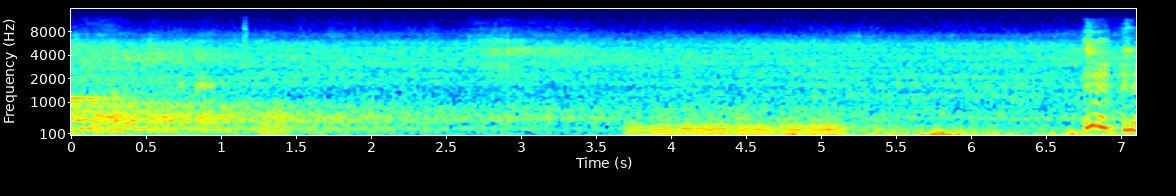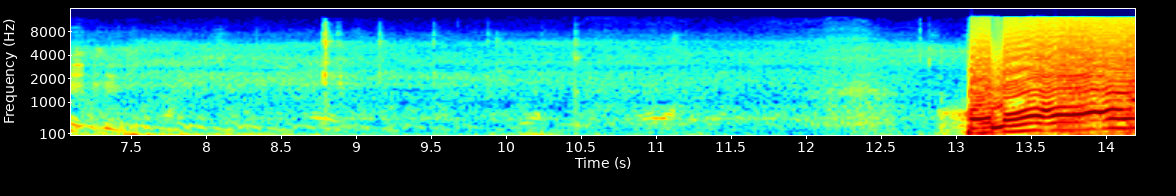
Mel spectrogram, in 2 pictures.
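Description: A crowd of men murmurs and chatters nearby.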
